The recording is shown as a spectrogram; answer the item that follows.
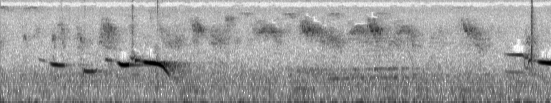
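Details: ['Unidentified early-summer bird from a house yard and neighbourhood alley, whistling a few brief notes with one slurred downward phrase in the first seconds, then faint whistles amid steady outdoor ambience and soft distant chirps.']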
